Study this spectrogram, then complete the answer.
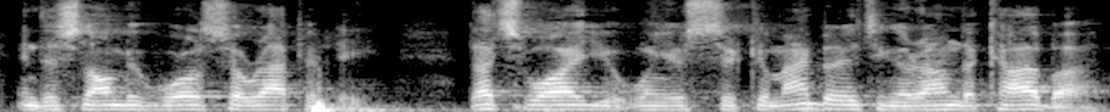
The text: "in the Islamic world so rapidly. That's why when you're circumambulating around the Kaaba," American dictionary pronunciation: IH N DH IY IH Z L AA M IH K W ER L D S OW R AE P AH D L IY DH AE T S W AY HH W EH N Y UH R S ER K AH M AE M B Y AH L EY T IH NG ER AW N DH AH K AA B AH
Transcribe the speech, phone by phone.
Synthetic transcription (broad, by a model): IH N DH IY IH S L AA M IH K W ER L D S OW R AE P AH D L IY DH AE T S W AY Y W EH N Y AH R S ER K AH M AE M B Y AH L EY T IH NG ER AW N DH AH K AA B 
